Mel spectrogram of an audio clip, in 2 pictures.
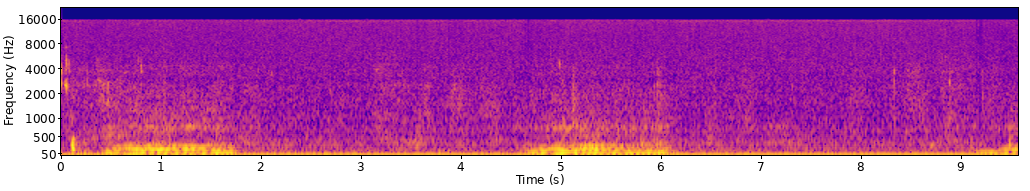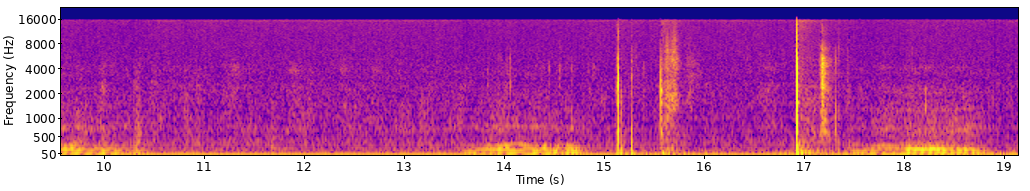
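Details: Cairn Terrier tussling with a blue cushion indoors, producing five low, gravelly growls roughly every four seconds, with a few sharp clicks or knocks near the end.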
